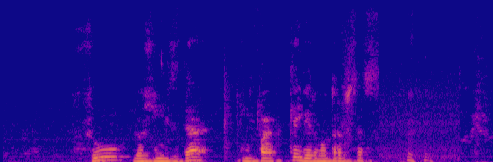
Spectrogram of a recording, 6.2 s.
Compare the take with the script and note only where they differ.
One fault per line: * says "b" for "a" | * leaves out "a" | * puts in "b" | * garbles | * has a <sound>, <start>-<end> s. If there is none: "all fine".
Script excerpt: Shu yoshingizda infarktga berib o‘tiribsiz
* has a laugh, 5.0-5.7 s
